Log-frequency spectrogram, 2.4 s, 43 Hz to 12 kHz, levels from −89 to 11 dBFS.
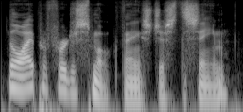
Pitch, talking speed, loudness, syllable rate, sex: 100 Hz, 220 wpm, -18 LUFS, 5.3 syllables/s, male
